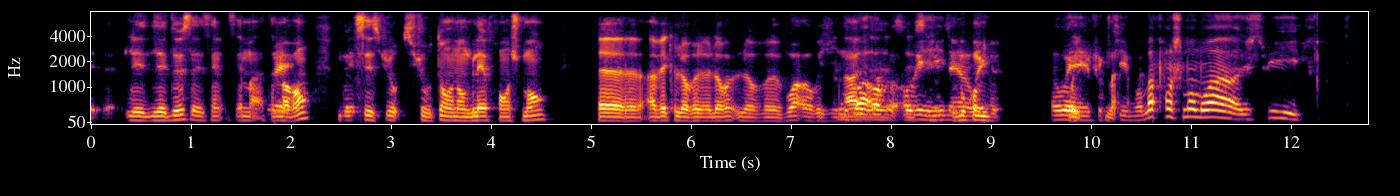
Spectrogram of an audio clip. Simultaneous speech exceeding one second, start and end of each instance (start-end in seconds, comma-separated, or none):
7.5-8.9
